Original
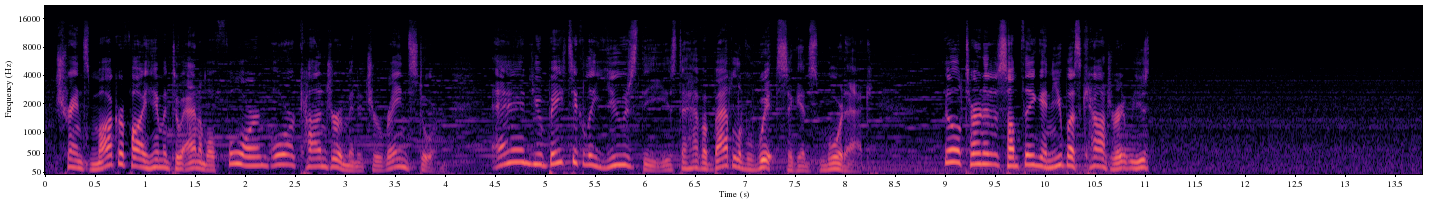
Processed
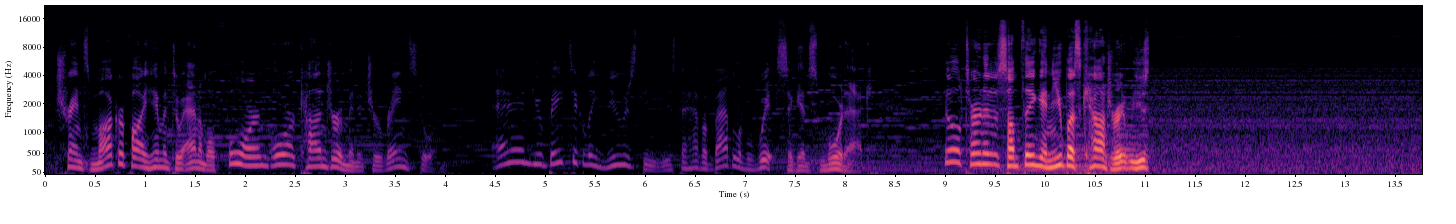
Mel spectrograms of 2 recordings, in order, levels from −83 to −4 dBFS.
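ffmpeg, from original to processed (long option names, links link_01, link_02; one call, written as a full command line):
ffmpeg -i in.wav -af "volume=15dB,afade=type=out:start_time=2.75:duration=0.97:silence=0.316228,afade=type=in:start_time=7.1:duration=0.57:silence=0.251189,afade=type=in:start_time=9.06:duration=1.06:silence=0.281838" out.wav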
